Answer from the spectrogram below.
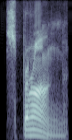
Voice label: "sprung", American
